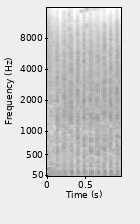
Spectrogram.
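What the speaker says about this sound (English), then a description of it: "a little bit of gunfight now" Quiet rapid gunfire from a Call of Duty match, a steady automatic burst of evenly spaced shots running through the whole moment, with no voices.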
